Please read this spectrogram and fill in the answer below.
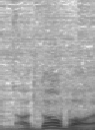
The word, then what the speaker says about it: adobo: Am I saying it wrong? Adobe? – Adobo, that's...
